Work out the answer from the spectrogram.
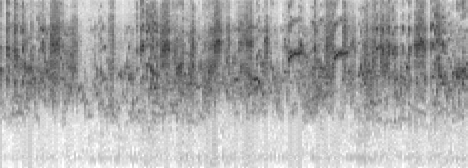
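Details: Budgie chirping happily: a bright, fast warble of squeaky notes dotted with short rising whistles, continuous from start to finish.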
